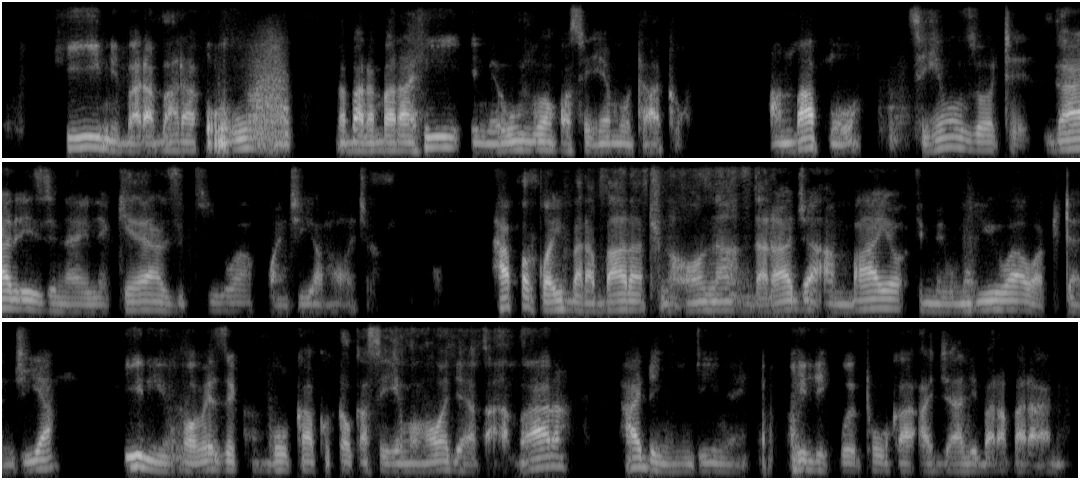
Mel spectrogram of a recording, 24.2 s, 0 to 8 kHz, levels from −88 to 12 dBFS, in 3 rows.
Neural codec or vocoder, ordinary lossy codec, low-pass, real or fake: codec, 16 kHz, 1.1 kbps, Voila-Tokenizer; Opus, 32 kbps; 7.2 kHz; fake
